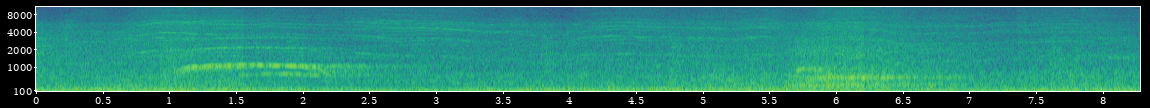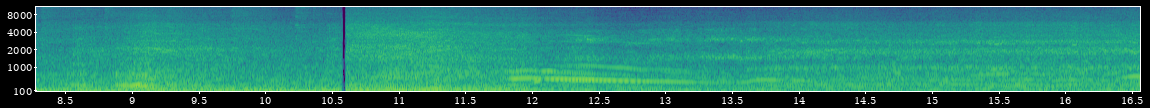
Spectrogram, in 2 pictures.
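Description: A single-cylinder sport motorcycle engine revs hard during wheelies.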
